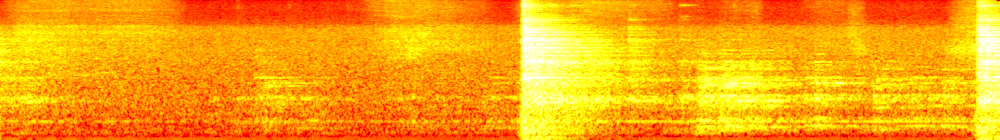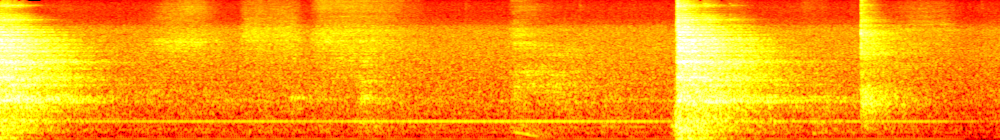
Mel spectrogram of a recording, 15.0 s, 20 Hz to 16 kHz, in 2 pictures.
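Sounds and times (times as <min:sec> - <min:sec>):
faint steady hum: 0:00.0 - 0:15.0
heavy ringing impacts: 0:03.8 - 0:09.4, 0:10.1 - 0:14.6.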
